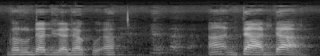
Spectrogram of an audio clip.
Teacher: Kalau D bahasa Indonesia, ujung lisan ke langit-langit.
